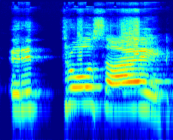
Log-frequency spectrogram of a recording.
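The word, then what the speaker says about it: erythrocyte: नाम उसका क्या है एरथ्रोसाइट क्या बोलेंगे बच्चों एरथ्रोसाइट या फिर एरिथ्रोसाइट जिसका जैसा प्रोनाउंसिएशन वो वैसा बोलता है।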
